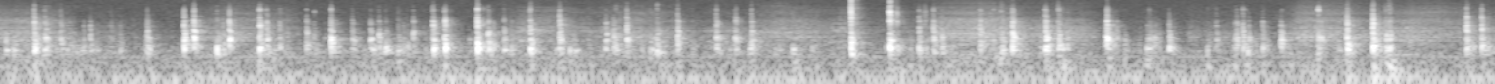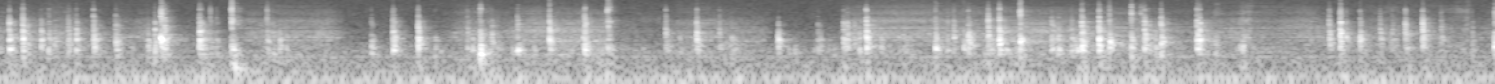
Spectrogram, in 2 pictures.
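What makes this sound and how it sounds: Fingertips with long nails type steadily on a beige-and-white plastic ergonomic computer keyboard with a hollow plastic body. A continuous stream of quick, light, clicky taps with sharp, dry attacks that stop almost instantly. A faint steady hum sits underneath.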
